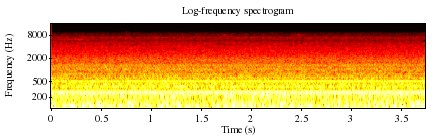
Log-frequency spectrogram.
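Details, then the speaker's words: Mercedes 3.5L V6 M276 (C300/E350) with camshaft sensor, intake and coolant temp codes: cooling fan runs at maximum right after start, loud constant roar over idle; ECU suspected as most likely culprit. "And I don't know if you can hear, but the fan is running on maximum. That's actually sometimes a very bad sign that you have a problem with either the front TEMP or the ECU when that fan runs like that as soon as you start the car."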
